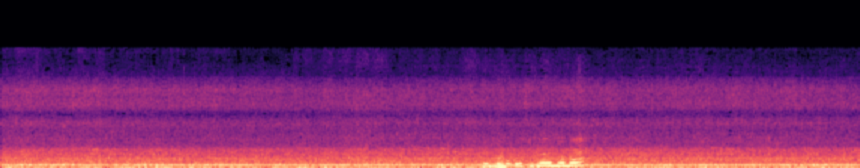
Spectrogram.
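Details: Domestic honey bees hum around hives in Nepal, where a keeper expanded from a single colony to nineteen within two months; the drone stays continuous while a brief higher squeak and a slight swell rise midway.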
